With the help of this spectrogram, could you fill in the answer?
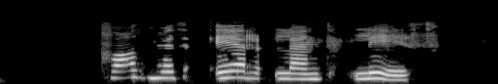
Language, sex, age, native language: Icelandic, female, 9, Icelandic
